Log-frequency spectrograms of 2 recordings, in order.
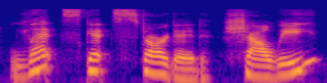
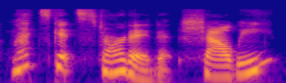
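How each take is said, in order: First: It is said at a slower pace. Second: It is said at a faster pace.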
